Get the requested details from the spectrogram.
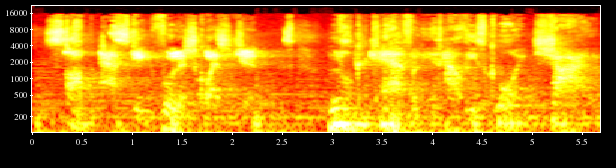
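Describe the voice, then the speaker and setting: Whispering in a put-on character voice, a man speaks at a fairly slow pace with a clear echo and loud background noise. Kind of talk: archaic speech. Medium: game stream. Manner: scornful, manipulative.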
